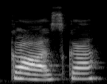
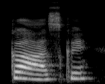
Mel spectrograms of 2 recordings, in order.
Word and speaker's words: казка: немає казки цікаві казки коли ми говоримо про однину про один предмет то наголошений перший склад казка казки А коли говоримо що багато то наголос падає на другий склад казки книжка не маю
